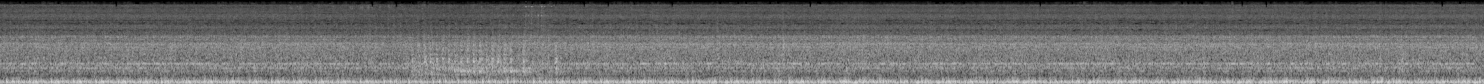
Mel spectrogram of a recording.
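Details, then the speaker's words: Carbureted V8 with Edelbrock carb, primaries cleaned of ethanol-fuel clogging, vacuum gauge on manifold vacuum: holds a fairly steady loping idle with deep even burble, no stalling; low on gas but improving, previously wouldn't idle. "there you go getting better that's no gas in there but it's getting better before i didn't even want to run an idle"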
